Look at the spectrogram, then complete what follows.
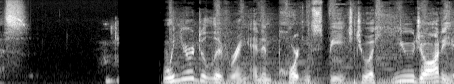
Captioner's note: voiceover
